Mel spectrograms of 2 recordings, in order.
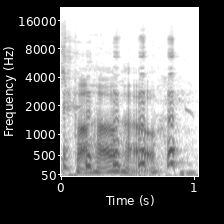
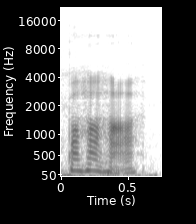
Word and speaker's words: pahoehoe: Not pahaha. – Okay, pahoho. It seems too easy. – Pahoho. – P-A-H-O-H-O. – Sorry if I had my bell. P-A-H-O-E-H-O-E.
